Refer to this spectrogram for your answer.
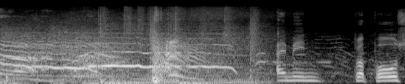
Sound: yelling

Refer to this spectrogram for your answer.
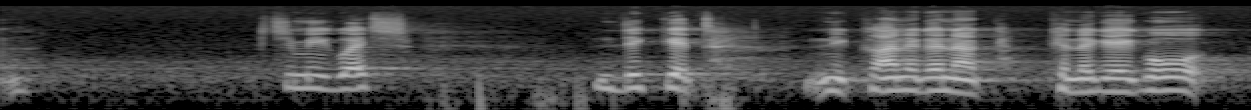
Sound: in Indigenous language

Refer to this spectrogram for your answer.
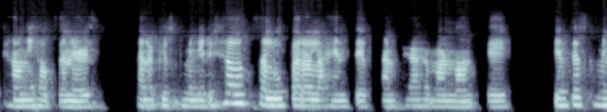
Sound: in Foreign language

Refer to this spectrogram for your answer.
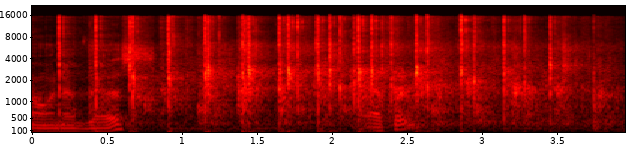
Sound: applause

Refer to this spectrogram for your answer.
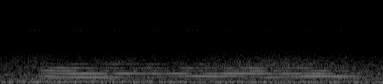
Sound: distant train horn blares

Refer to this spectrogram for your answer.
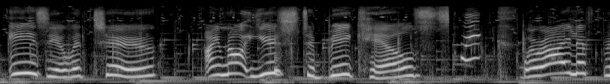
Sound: squeaking

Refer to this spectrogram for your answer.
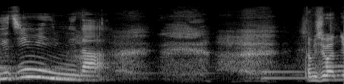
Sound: taking a deep breath

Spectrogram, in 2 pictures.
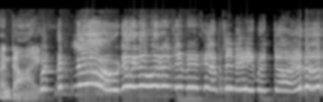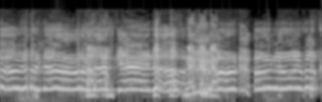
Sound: cries

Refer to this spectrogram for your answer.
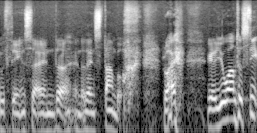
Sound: chuckling

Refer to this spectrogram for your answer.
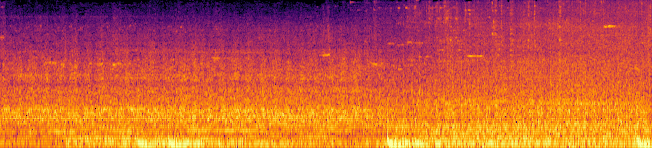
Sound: ominous instrumental music; tanks rumbling

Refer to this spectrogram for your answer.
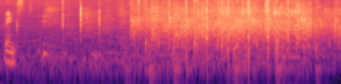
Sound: applause

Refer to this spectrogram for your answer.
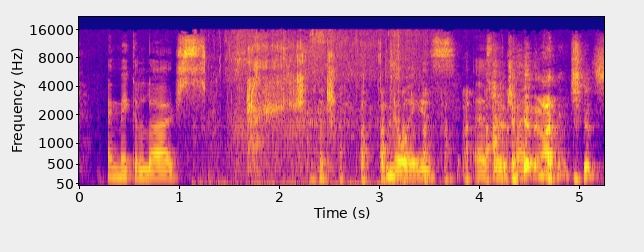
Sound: disgusting squelching

